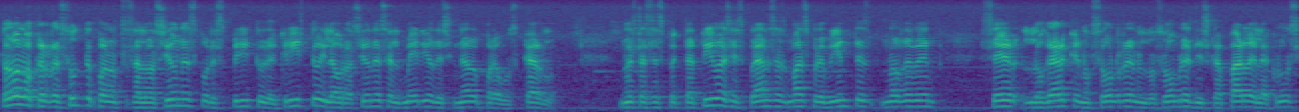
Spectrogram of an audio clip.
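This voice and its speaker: A man earnestly reading a devotional Bible commentary at a measured pace, with occasional stumbles, closing in prayer. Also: on the high side, fairly even intonation, fairly bright tone, muffled recording. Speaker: devotional preacher.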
